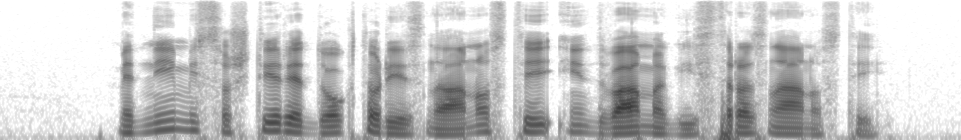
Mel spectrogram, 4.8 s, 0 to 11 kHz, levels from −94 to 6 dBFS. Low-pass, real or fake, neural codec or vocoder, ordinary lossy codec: none; real; none; none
